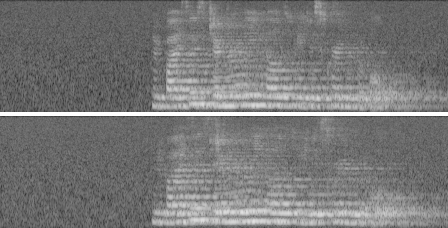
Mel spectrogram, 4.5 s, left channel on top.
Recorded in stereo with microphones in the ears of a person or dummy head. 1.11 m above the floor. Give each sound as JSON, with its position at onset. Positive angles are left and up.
{"t": 1.5, "sound": "a woman speaking", "side_deg": 65, "distance_m": 7.5}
